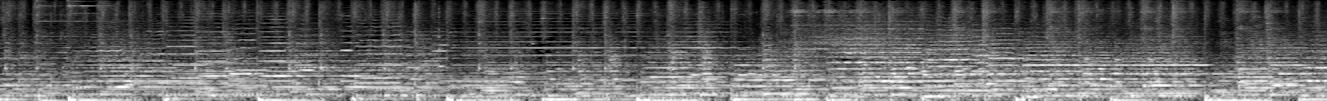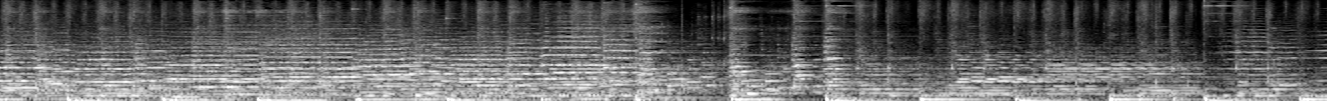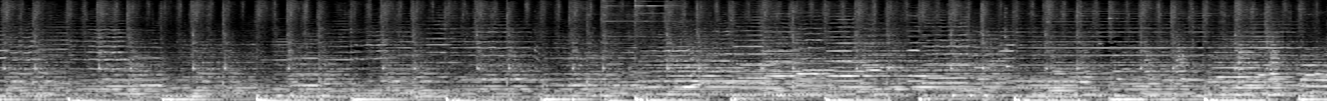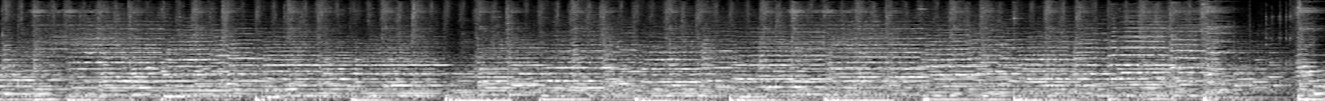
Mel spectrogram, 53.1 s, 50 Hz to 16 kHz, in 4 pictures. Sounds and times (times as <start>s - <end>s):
Jazz: 0.0s - 53.0s.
